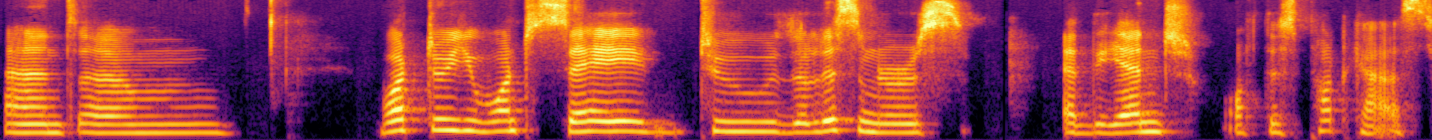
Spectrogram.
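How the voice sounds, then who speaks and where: Speaking at a very slow pace, a woman has a slight German accent and a fairly high pitch. Her intonation is monotone and flat. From Germany. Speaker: podcast host. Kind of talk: interview. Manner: halting.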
